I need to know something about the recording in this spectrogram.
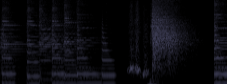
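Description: A bouncy intro jingle stops a little past a second in, followed by a cartoon whip-crack sound effect, a sudden swish that fades out.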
